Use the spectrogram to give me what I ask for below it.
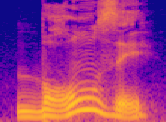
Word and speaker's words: bronzé: Bronzé. So O-N, on, and then Z. It's really pronounced like Z.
